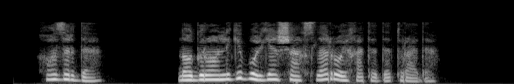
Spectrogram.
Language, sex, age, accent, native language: Uzbek, female, 25-34, Jizzax, Uzbek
